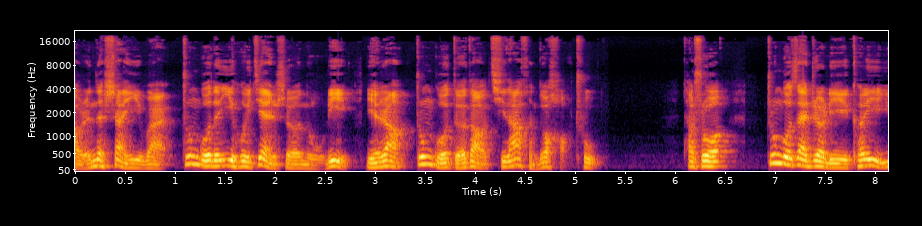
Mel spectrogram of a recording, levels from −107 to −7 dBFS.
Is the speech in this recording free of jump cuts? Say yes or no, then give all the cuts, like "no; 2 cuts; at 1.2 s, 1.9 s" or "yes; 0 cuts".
no; 2 cuts; at 2.9 s, 5.3 s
